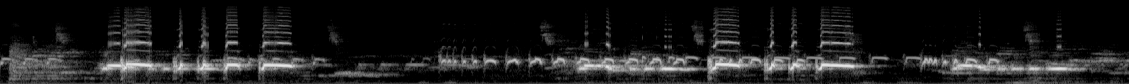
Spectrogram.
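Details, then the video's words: Bangkok-type zebra dove in frequent song, used as a lure for birds that rarely sing: soft, rolling coos made of fast, repeated notes, in overlapping phrases that run almost continuously, with a few sharp higher chirps early on. "Perkutut Bangkok Gacor, Bagus buat pancingan yang susah bunyi"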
